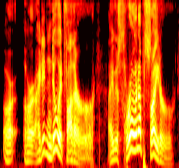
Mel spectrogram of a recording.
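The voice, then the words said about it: Put-on West Country pirate accent. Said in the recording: “isn't that a fun accent? So that sounds like a pirate. ... That's the pirate voice ... that kind of West Country accent”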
